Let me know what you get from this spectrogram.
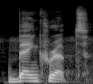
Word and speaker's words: Bankrupt: Il faut le prononcer à l'anglaise. Hein. Donc bah. ça se dit bankrupt. – Bankrupt, ok, bankrupt.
